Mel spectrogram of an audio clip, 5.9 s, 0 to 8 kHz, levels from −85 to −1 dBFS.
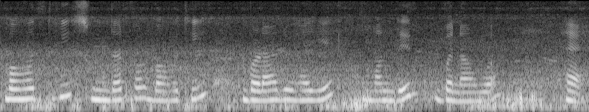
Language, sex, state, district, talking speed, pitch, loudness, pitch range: Hindi, female, Punjab, Pathankot, 140 wpm, 230 Hz, -16 LUFS, 220-245 Hz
